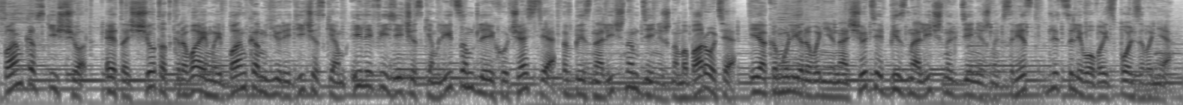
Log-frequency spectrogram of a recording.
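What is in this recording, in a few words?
presentation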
